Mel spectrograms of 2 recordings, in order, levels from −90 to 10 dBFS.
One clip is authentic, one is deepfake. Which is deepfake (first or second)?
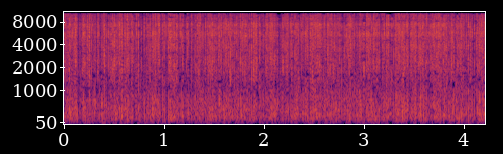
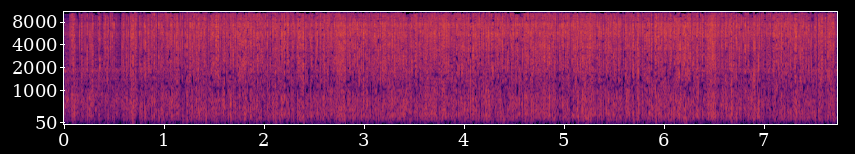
first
